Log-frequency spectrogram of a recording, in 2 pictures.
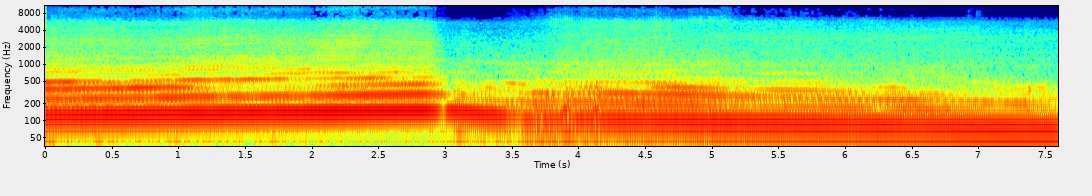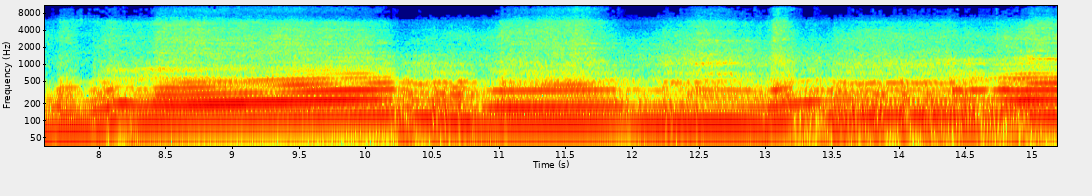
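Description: A car engine revs loudly, rising and falling in pitch as the gears shift.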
